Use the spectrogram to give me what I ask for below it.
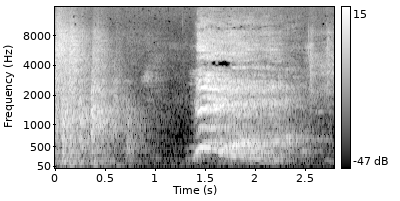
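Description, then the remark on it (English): A small door slams or is pounded hard, loud, with a heavy bang at the start and a second, sharper slam midway whose rumbling echo lingers and fades. “This little door will only last so long, my beautiful virgin little meat-suckers.”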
